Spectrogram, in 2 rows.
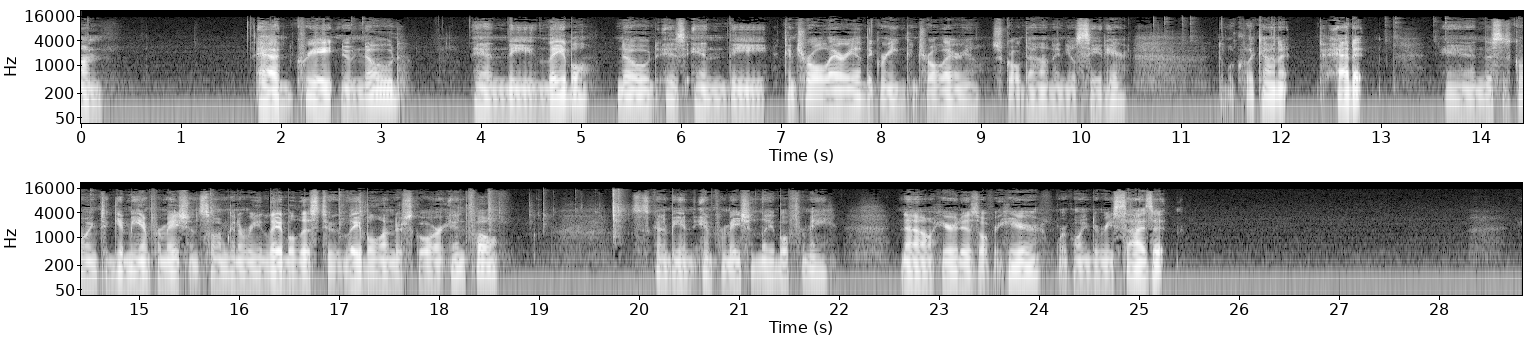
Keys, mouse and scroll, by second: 2.7 click, 10.7 click, 13.1 click, 13.5 click, 14.4 click, 17.0-19.5 typing, 19.7 Return, 24.9-28.8 drag.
